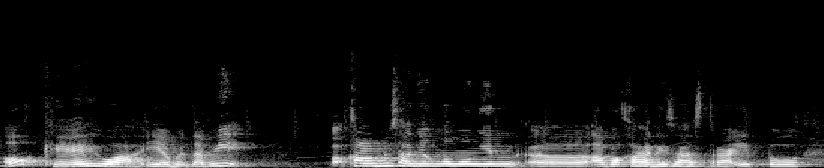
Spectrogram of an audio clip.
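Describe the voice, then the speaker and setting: A woman's voice: high voice, measured pace. A woman hosting a casual interview, informal and reactive, recorded with roomy echo. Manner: reactive, informal, mixes in English words. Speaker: podcast host.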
